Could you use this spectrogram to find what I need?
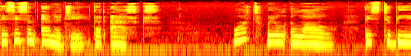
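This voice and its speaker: A woman with a Finnish accent speaks at a medium pitch in a dark, mellow, somewhat breathy tone, with ordinary pitch variation. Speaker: channel host reading a spiritual book. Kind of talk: reading aloud; casual introduction. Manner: halting, with restarts.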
